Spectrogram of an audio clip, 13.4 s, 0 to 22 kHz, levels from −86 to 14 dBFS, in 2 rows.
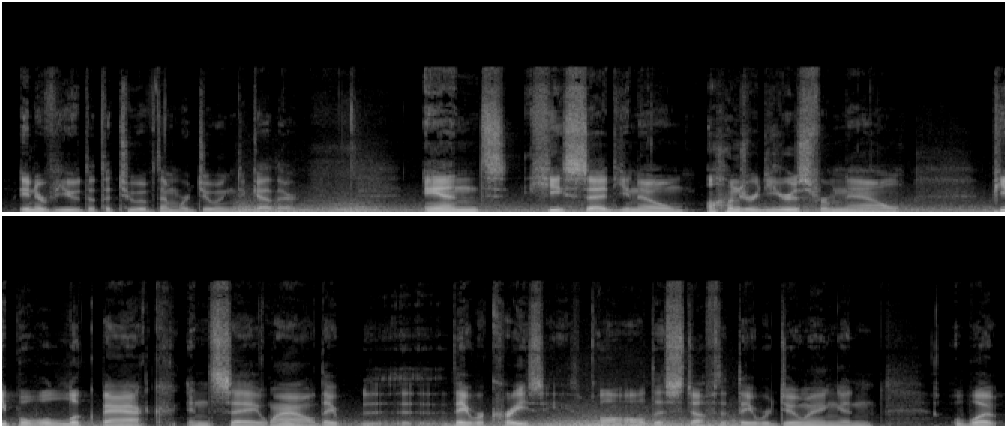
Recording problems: wind noise on the microphone; occasional gusts; from 1.5 to 4 s, from 5 to 7.5 s and from 8.5 to 12 s; 15 dB below the speech

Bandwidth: 15 kHz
